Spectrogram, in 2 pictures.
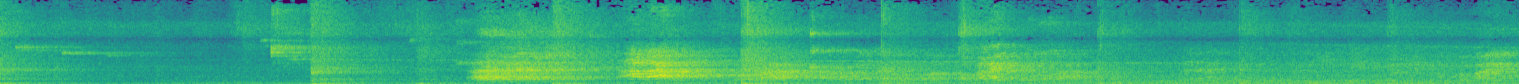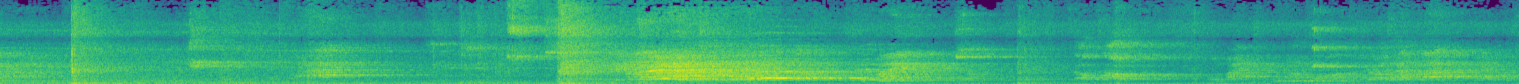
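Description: Volleyball being struck and bouncing in a reverberant indoor hall, sharp hits spaced a few seconds apart through the rally, with players' shouts and calls, loudest about five to eight seconds in and again a little past twenty seconds.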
